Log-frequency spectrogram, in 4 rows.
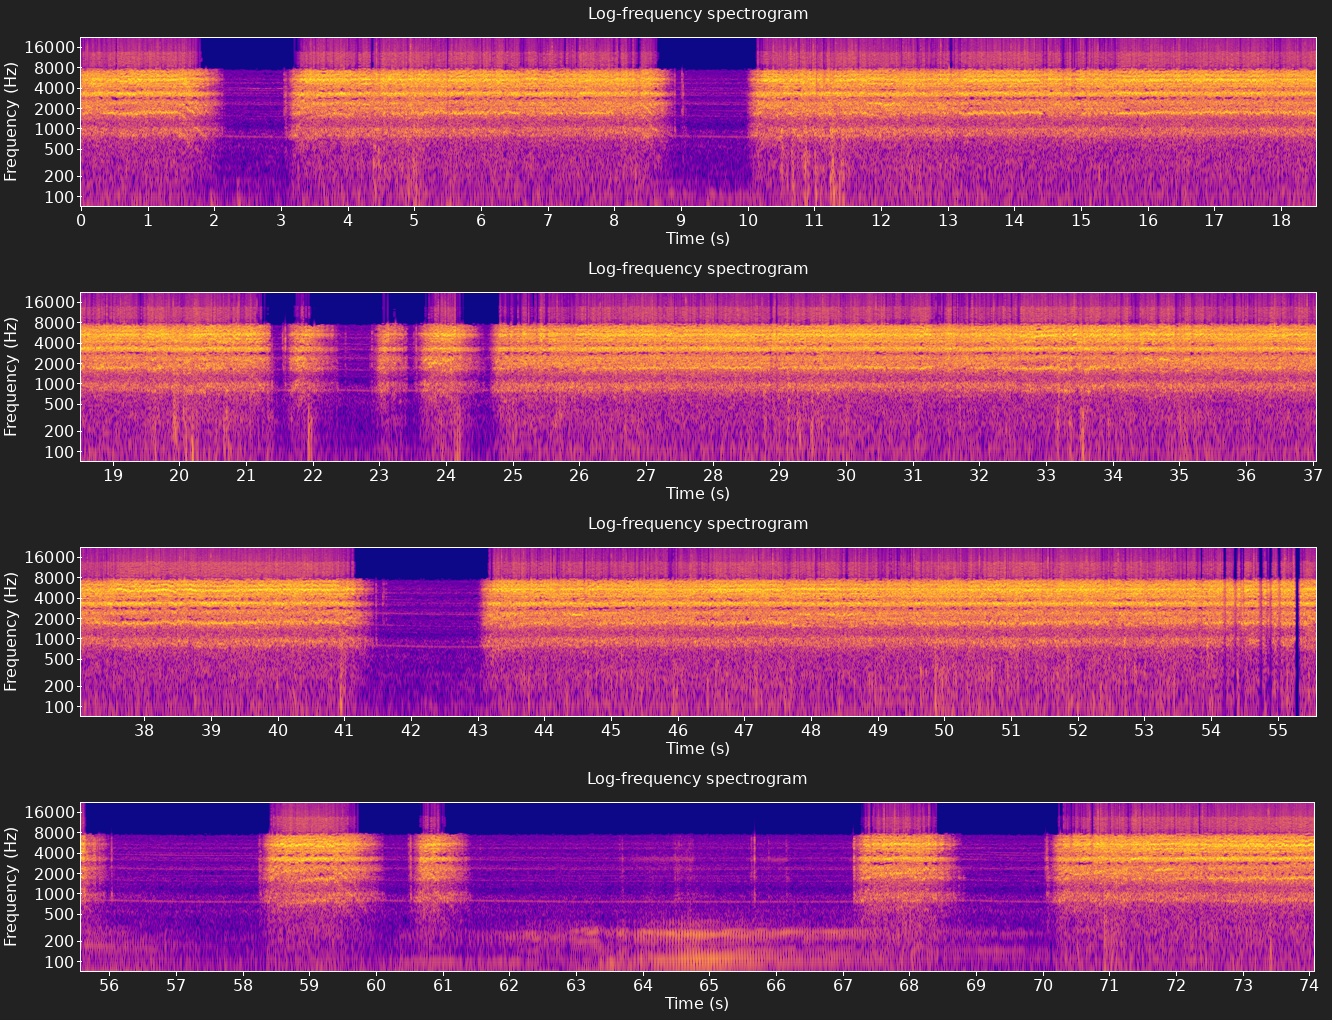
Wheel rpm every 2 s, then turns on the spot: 190, 60, 220, 230, 90, 170, 230, 230, 230, 230, 150, 40, 120, 230, 240, 230, 220, 220, 230, 220, 140, 60, 220, 230, 230, 230, 230, 150, 0, 110, 10, 0, 0, 50, 40, 160, 220.
none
